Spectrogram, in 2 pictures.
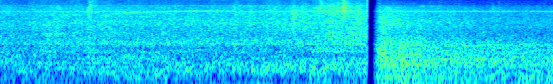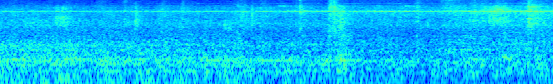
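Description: Steady low rumble of airliner and airport background noise, broken by a sudden split-second drop about four seconds in, after which the rumble is a little louder.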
